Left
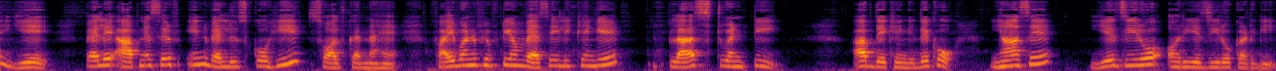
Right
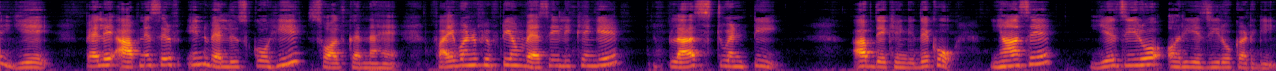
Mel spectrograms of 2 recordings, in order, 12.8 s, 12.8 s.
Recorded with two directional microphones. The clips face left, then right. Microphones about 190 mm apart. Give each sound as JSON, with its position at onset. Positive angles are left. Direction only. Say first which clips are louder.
{"t": 0.0, "sound": "speech", "louder": "left 8 dB", "side_deg": 30}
